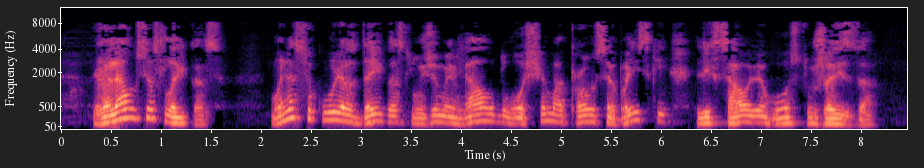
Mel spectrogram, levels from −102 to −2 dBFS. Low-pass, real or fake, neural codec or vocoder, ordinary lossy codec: 10.8 kHz; fake; codec, 44.1 kHz, 2.6 kbps, SNAC; MP3, 32 kbps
